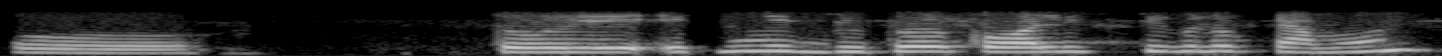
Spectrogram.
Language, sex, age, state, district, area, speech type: Bengali, female, 18-30, West Bengal, Dakshin Dinajpur, urban, conversation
